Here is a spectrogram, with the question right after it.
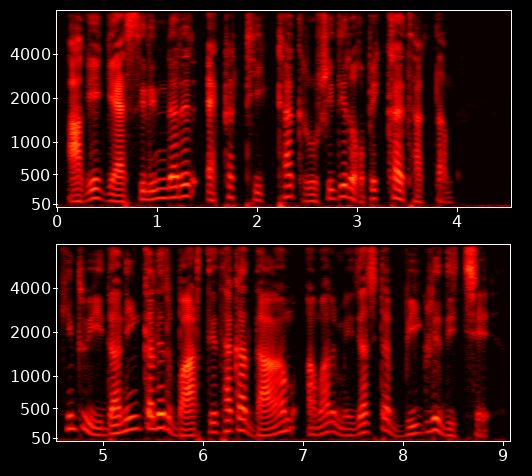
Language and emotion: Bengali, sad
